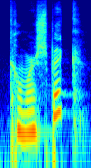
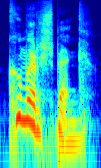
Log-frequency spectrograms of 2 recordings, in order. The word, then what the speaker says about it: Kummerspeck: Michael, okay, have you ever heard the word Kummerspeck? Kummerspeck. No, never. It's German, if you couldn't tell by my poor pronunciation. This is a German word, and I think I'm saying it right.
